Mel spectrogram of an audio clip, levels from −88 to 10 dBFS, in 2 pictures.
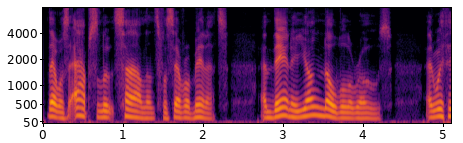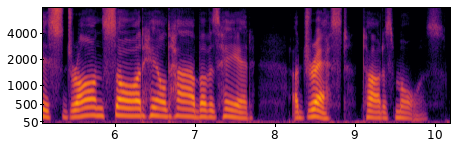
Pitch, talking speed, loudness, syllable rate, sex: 165 Hz, 155 wpm, -19 LUFS, 5.1 syllables/s, female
